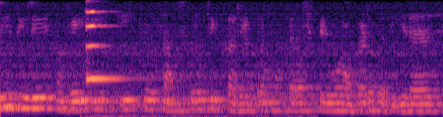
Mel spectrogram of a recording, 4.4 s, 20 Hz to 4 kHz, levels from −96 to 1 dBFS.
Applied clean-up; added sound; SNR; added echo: none; Bowed string instrument; -3 dB; reverberation time 0.3 s.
